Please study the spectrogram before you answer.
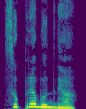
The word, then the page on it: ಸುಪ್ರಬುದ್ಧ: suprabuddha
